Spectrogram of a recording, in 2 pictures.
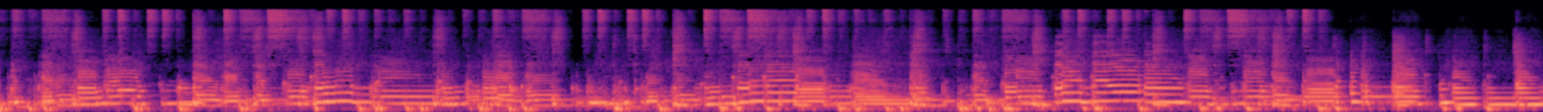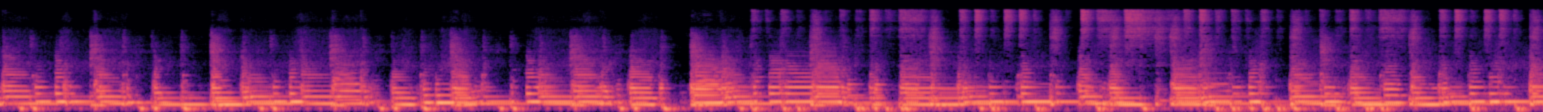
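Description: Electric guitar, Stratocaster-style, played in a bluesy jam of moving note lines and riffs over a programmed drum backing track.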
